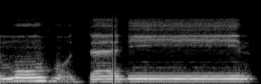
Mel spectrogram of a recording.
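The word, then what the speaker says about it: المهتدين: Wa ma ana minal muhtadin. Muhtadin, ya. Ha sifatnya adalah hamas. Kan? Ah, ih, Jadi muhtadin, muhtadin. Ini yang kita cuba bagikan perhatian.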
